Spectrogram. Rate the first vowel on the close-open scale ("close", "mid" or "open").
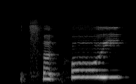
open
